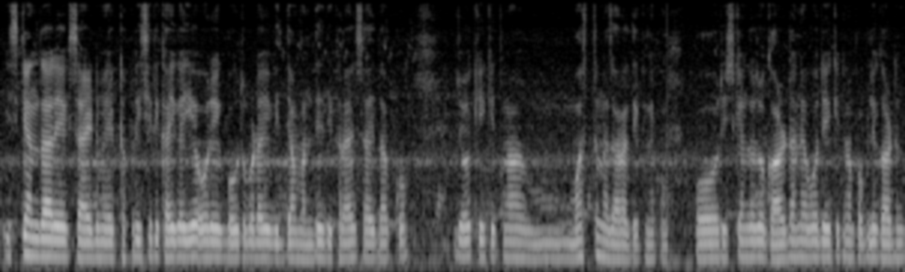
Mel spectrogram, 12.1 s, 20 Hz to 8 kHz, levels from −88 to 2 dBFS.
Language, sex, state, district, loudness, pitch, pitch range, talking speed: Hindi, male, Bihar, Bhagalpur, -28 LUFS, 125 Hz, 120-130 Hz, 190 wpm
